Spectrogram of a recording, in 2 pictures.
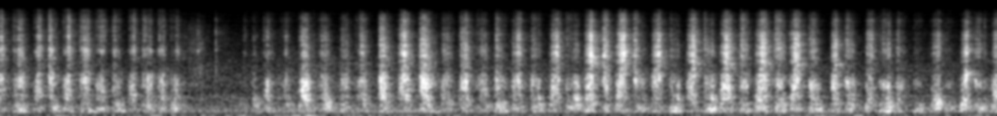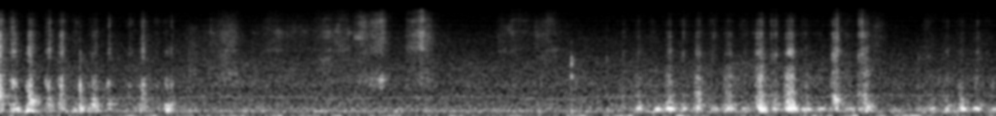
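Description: A wooden stylus scratches details into a black-coated scratch-art paper page in an open book, making rapid, bright, raspy strokes in quick bursts. The scratching fades to a soft hiss around the middle, then picks up again in short strokes toward the end.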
